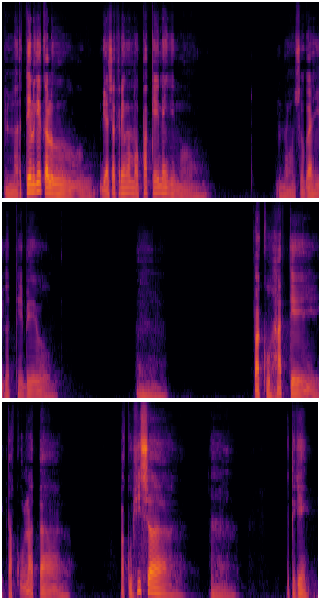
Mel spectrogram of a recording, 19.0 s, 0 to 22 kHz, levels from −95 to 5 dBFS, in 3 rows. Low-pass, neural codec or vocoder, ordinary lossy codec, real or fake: none; codec, 44.1 kHz, 3.4 kbps, Pupu-Codec; none; fake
